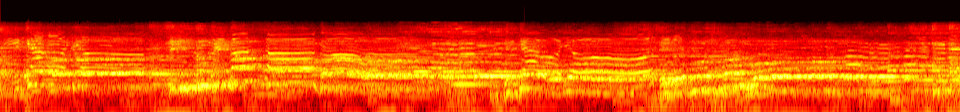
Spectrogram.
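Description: Vallenato song sung by male singers into microphones over instrumental accompaniment with a steady bass line, amplified through the hall's sound system.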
